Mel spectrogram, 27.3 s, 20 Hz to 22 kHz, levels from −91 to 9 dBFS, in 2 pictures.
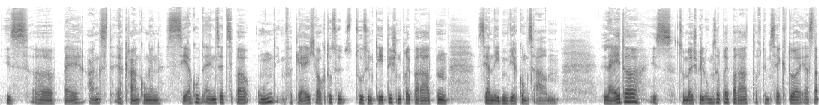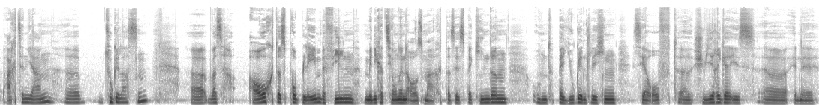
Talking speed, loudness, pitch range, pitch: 110 wpm, -25 LUFS, 105-130 Hz, 115 Hz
